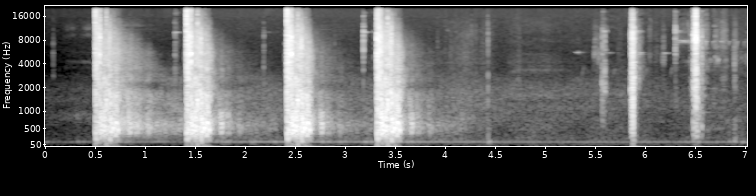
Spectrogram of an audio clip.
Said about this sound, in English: Let's shoot a 10-shot group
